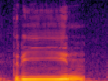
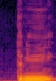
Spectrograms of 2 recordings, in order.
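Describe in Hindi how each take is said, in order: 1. tr के बाद का स्वर दीर्घ है। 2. tr के बाद का स्वर ह्रस्व है। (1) "इस तरह से हमें यहाँ पर पाठ करना चाहिए" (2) "हम त्रि ऐसे कर देते हैं"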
